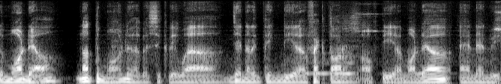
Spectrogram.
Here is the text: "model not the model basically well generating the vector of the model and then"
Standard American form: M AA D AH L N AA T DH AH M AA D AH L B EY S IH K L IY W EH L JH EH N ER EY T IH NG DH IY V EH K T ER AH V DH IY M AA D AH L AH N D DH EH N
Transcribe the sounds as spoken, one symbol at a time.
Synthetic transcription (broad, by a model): M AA D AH L N AA T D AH M AA D AH L B EY S IH K L IY W EH L JH EH N ER EY T IH NG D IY F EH K T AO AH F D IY M AA D AH L AH N D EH N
